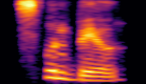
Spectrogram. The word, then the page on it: spoonbill: Indian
